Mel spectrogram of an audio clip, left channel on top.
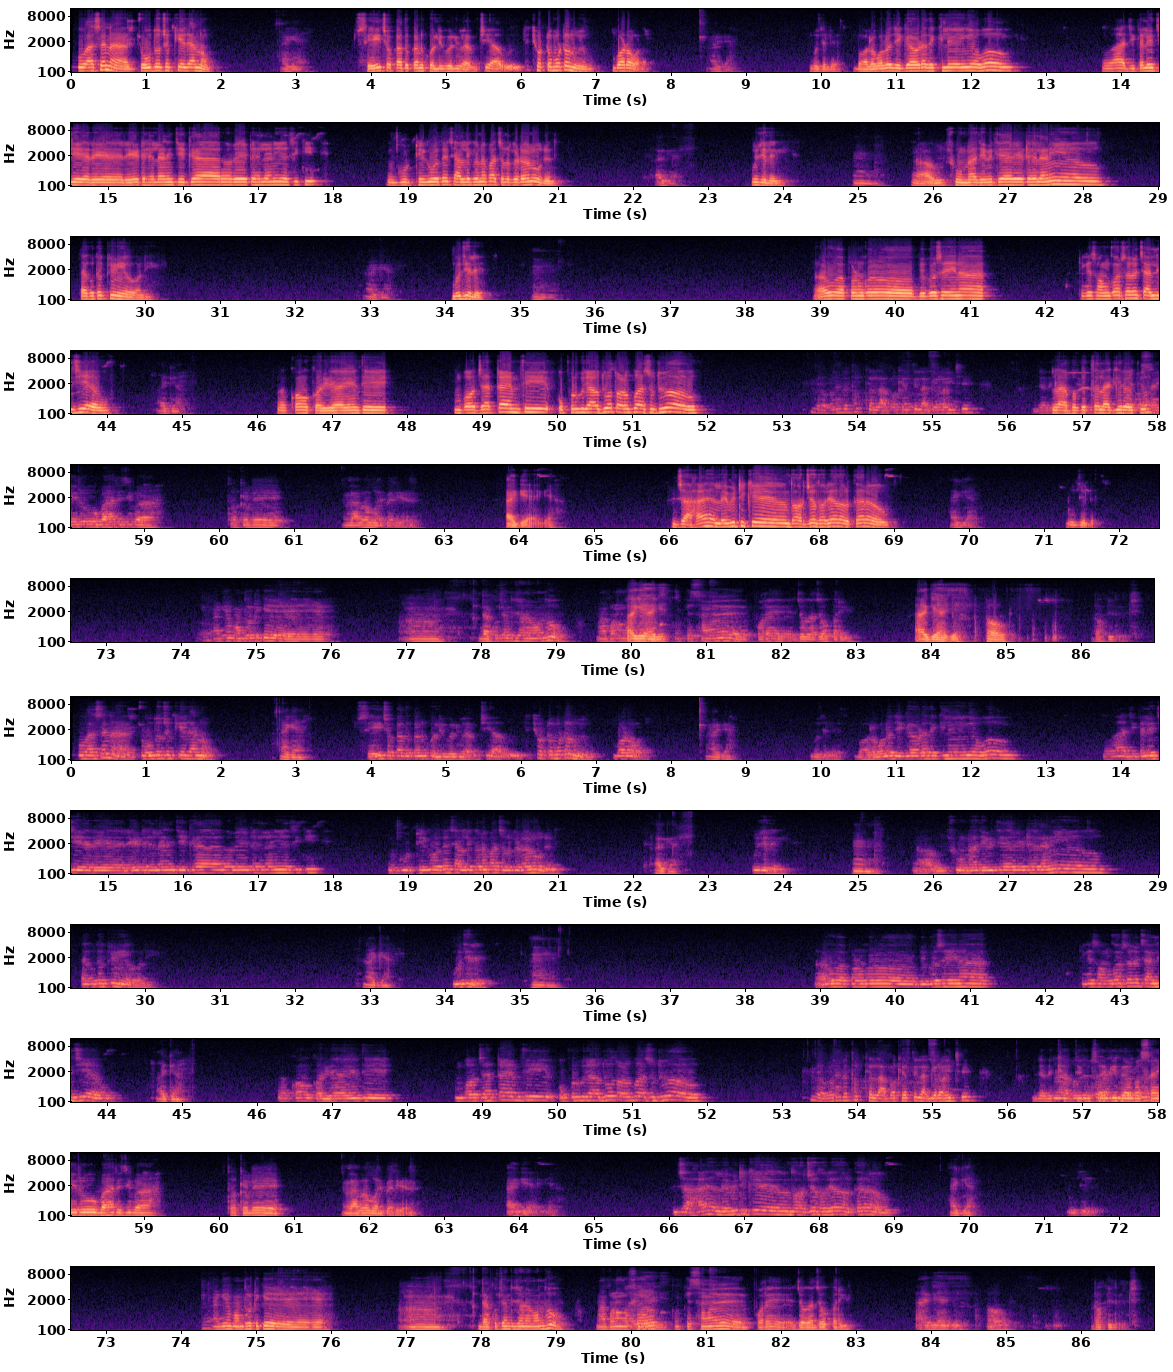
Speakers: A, on the left; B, on the right.
A: ଆସେ ନା ଚଉଦ ଚକିଆ ଯାନ।
B: ଆଜ୍ଞା।
A: ସେଇ ଚକା ଦୋକାନ ଖୋଲି ବୋଲି ଭାବୁଛି ଆଉ ଏ ଛୋଟ ମୋଟ ନୁହେଁ ମୁଁ ବଡ ବଡ।
B: ଆଜ୍ଞା।
A: ବୁଝିଲେ ଭଲ ଭଲ ଜାଗା ଗୁଡା ଦେଖିଲେ ଏଇ ହବ ଆଉ ଆଜି ହେଲେ ଜିଏ ରେ ରେଟ ହେଲାଣି ଜେଗା ର ରେଟ ହେଲାଣି ଆସିକି ଗୁଣ୍ଠେକୁ ବୋଧେ ଚାରି ଲକ୍ଷ ନା ପାଞ୍ଚ ଲକ୍ଷ ଟଙ୍କା ନଉଛନ୍ତି
B: ଆଜ୍ଞା।
A: ବୁଝିଲେ କି?
B: ହୁଁ।
A: ଆଉ ସୁନା ଯେମିତିଆ ରେଟ୍ ହେଲାଣି ଆଉ ତାକୁ ତ କିଣି ହବନି।
B: ଆଜ୍ଞା।
A: ବୁଝିଲେ।
B: ହୁଁ।
A: ଆଉ ଆପଣଙ୍କର ବ୍ୟବସାୟୀନା ଟିକେ ସଂଘର୍ଷ ରେ ଚାଲିଛି ଆଉ।
B: ଆଜ୍ଞା।
A: ଆଉ କଣ କରିବା ଏଁତି ବଜାର ଟା ଏମିତି ଉପରକୁ ଯାଉଥିବ। ତଳକୁ ଆସୁଥିବ ଆଉ।
B: ବ୍ୟବହରରେ ତ ଲାଭ କ୍ଷତି ଲାଗି ରହିଛି। ଯଦି
A: ଲାଭ
B: କ୍ଷତିକୁ
A: କ୍ଷତ
B: ସଇକି
A: ଲାଗି
B: ବ୍ୟବସାୟୀରୁ
A: ରହିଥିବ
B: ବାହାରି ଯିବା! ତ କେବେ ଲାଭ କରିପାରିବେନି।
A: ଆଜ୍ଞା ଆଜ୍ଞା। ଯାହା ହେଲେ ବି ଟିକେ ଧୈର୍ଯ୍ୟ ଧରିବା ଦରକାର ଆଉ।
B: ଆଜ୍ଞା।
A: ବୁଝିଲି।
B: ଆଜ୍ଞା, ବନ୍ଧୁ ଟିକେ-ଏ-ଏ ଅଁ ଡାକୁଛନ୍ତି ଜଣେ ବନ୍ଧୁ। ଆପଣଙ୍କ
A: ଆଜ୍ଞା
B: ସହ
A: ଆଜ୍ଞା
B: କିଛି ସମୟ ପରେ ଯୋଗାଯୋଗ କରିବି।
A: ଆଜ୍ଞା ଆଜ୍ଞା ହଉ।
B: ଦଉଛି।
